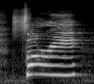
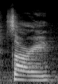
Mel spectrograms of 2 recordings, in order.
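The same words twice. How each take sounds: First: SORRY pitched very high and stretched; over-the-top, high-pitched "Sorry"; exaggerated sorry. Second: Said in the usual way. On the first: Real, not acted. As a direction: sing out "Sorry" high and long. Exaggerated repeat of the apology.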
